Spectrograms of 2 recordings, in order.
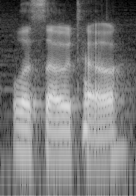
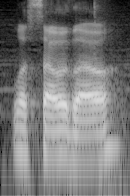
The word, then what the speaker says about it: Lesotho: It's pronounced Lesotho. Lesotho.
